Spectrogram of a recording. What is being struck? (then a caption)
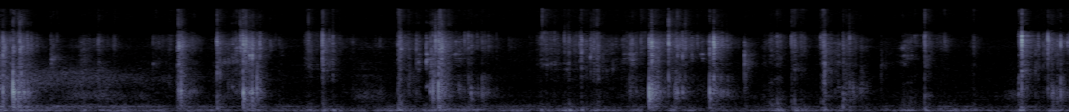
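Bar soap carved with a metal knife. A metal utility knife shaves and carves thick curls and chunks off the face of a solid, dry, rectangular yellow bar soap held in the palm. Quiet, dry, bright scraping and crunching cuts come in irregular bursts, with a faint low hum underneath.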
